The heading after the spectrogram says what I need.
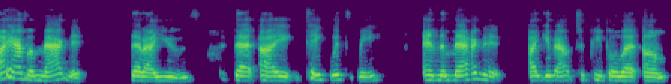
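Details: Person with aphasia speaking with agrammatic phrasing.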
